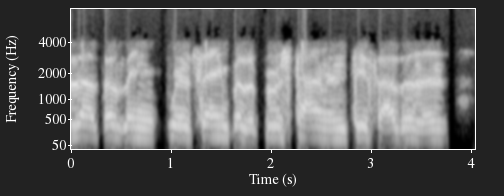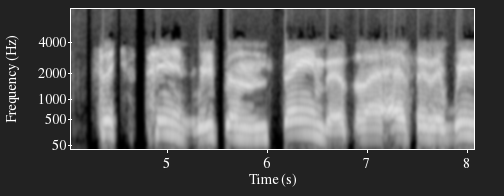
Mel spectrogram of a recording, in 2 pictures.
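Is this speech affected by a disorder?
Yes: mild cerebral palsy; speech affected.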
